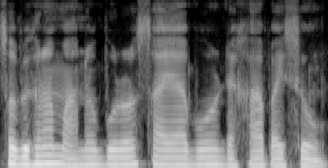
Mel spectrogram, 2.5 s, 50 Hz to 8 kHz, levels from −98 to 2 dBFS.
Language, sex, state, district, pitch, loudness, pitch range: Assamese, male, Assam, Kamrup Metropolitan, 130 Hz, -16 LUFS, 120-130 Hz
